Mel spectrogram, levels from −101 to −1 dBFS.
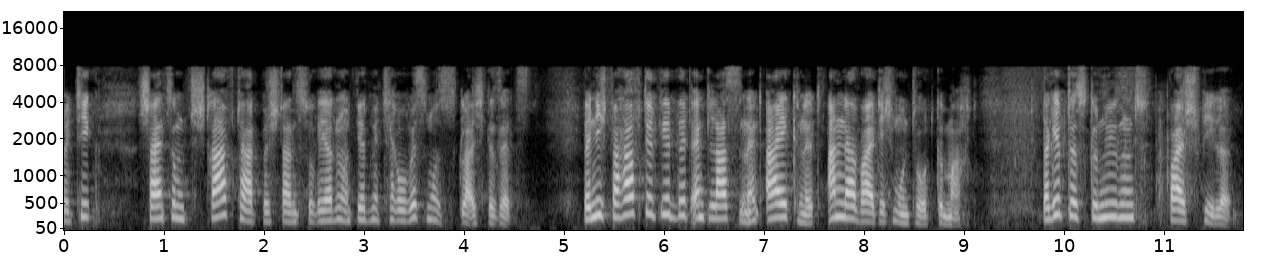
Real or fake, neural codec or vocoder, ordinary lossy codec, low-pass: fake; codec, 16 kHz, 16 kbps, FunCodec, trained on Chinese and English, 50 frames a second; none; none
